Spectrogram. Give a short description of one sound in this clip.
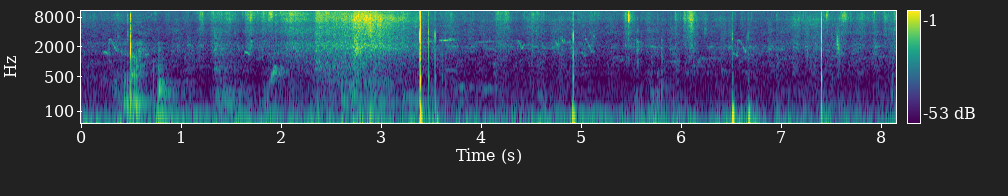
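A quail pecks at a feeder with sharp taps.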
